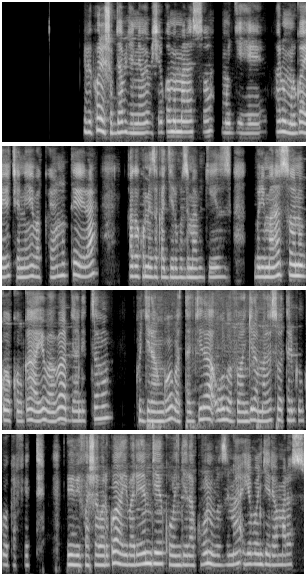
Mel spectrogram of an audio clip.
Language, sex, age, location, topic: Kinyarwanda, female, 18-24, Kigali, health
